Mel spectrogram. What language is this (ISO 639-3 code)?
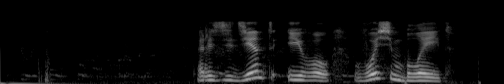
rus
